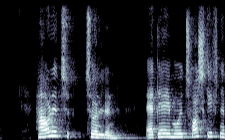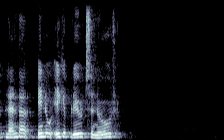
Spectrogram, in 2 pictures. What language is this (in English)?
Danish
